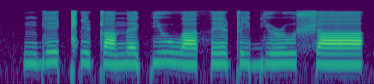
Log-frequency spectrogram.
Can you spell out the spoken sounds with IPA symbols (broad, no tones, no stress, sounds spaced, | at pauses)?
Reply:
ŋ ɡ e ǁ i ʈ a n̪ ɛ pʲ u w a θ e ʈ i bʲ u ɹ u ʃ a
